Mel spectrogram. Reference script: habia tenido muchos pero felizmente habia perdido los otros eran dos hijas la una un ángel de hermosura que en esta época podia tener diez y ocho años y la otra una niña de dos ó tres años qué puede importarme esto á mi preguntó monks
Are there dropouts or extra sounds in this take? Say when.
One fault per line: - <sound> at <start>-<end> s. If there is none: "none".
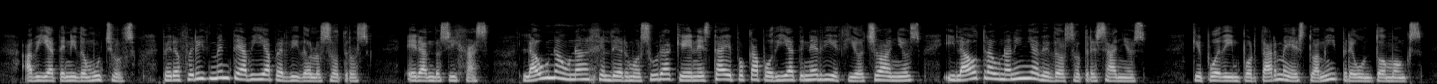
none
